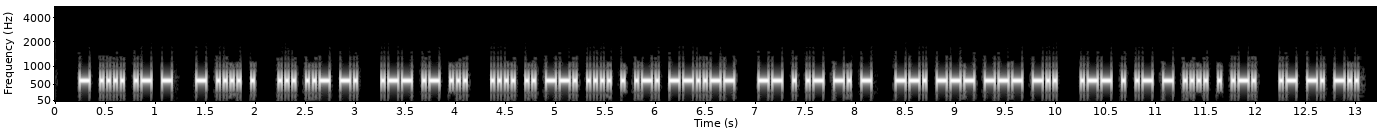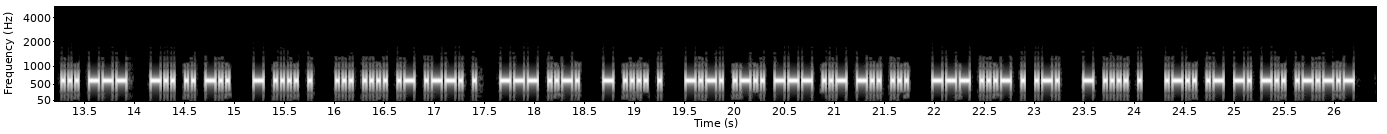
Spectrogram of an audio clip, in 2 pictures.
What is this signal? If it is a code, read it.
Morse code, heard as a keyed tone, about 35 wpm, 600 Hz. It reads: THAT THE SUN WAS HIGHER, MEANT GOOD WEATHER AND SO DID THE SHAPE OF THE CLOUDS OVER THE LAND.
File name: the old man and the sea / the old man and the sea 1 35wpm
